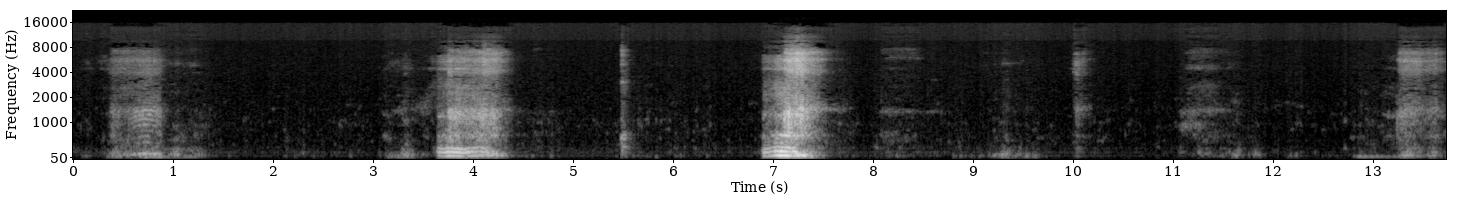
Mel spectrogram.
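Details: Chinese woman snoring with her mouth open during sleep: loud, irregular, rattling snores on inhalation with quieter breathy exhalations between; open-mouth snoring.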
